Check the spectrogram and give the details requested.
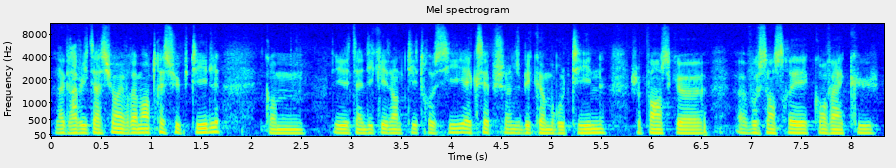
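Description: A man's voice: on the low side, flat delivery, fairly quick, darkish tone, a little hiss or hum. A man introducing a seminar speaker in a formal, hesitant way, with frequent fillers. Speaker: course lecturer introducing a seminar.

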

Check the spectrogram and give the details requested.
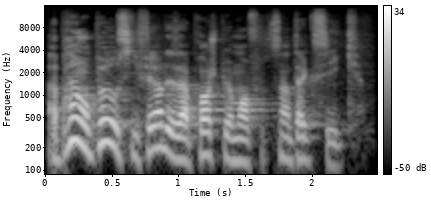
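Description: Slightly hoarse lecturer, hesitant. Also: male voice, a little high, lively intonation, fast talker, warm tone. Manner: hesitant, many fillers and restarts, checks understanding. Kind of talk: university lecture.

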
